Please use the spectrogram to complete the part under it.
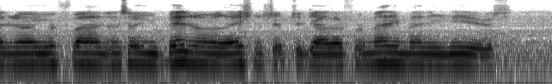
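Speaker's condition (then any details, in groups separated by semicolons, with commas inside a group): Tongue cancer surgery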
